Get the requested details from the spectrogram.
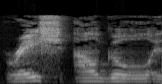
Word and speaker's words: Ra's al Ghul: The Mad Hatter, Clayface, Man-Bat, the Ventriloquist, Ra's al Ghul is how you say it, and Bane.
